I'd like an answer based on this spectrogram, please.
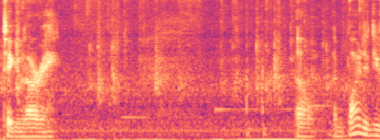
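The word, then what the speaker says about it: Tighnari: more sense than sumeru you're already mispronouncing anyway with tainari instead of tignari oh and why did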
